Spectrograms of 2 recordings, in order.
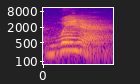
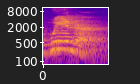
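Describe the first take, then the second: Both takes have the same delivery.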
